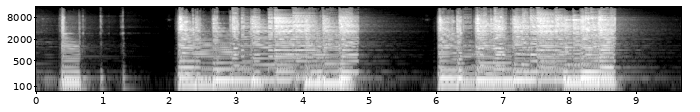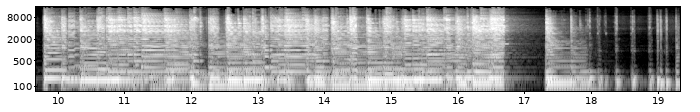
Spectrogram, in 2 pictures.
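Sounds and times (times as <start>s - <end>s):
high speed guitar loop: 2.1s - 4.9s, 6.0s - 8.8s, 9.8s - 18.2s.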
